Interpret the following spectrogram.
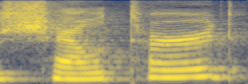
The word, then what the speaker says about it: sheltered: Como a gente viu, sheltered é o passado de shelter. A gente coloca D para fazer o passado, mas o E não é pronunciado, tá bem?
